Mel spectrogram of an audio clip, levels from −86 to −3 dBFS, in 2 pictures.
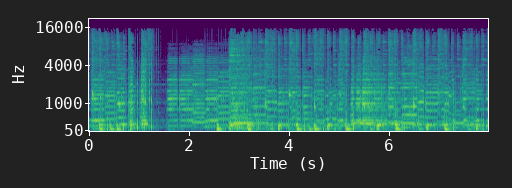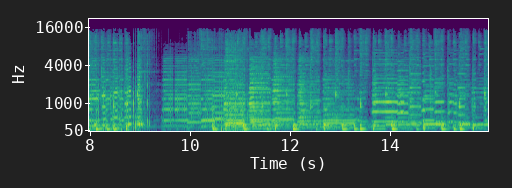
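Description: Buffer tearing runs from 0.0 to 11.2 s: a steady rattling buzz at about 21.5 Hz that rides on the sound and disappears when it falls quiet. The write side and the playback side of the ring buffer have drifted so they cross within each period, leaving roughly a tenth of every buffer filled with audio from around 150 ms earlier. Hard joins at both edges repeat at a rate that fits a 2048-sample buffer.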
